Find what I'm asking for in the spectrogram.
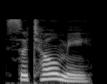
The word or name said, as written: satomi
